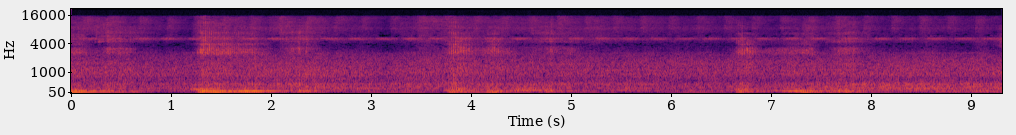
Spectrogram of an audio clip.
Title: "Paw-some snores: My dog's bedtime symphony."# funny #doglife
